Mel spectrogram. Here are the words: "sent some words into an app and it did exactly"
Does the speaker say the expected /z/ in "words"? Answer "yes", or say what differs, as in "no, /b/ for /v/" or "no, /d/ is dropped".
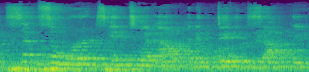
yes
